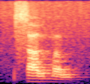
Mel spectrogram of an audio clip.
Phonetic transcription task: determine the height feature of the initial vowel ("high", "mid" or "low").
low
